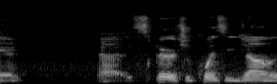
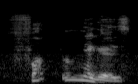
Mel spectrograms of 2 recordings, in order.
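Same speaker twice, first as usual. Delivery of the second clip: odd affected delivery; 7 semitones higher, 4 dB louder than usual. Acted. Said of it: "why are you talking like that?".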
